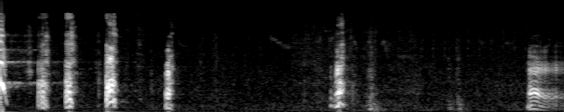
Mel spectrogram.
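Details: Young Corgi pup, eight weeks old, warming up to a new home and barking at the camera on a porch: a quick run of four high yaps, a pause, one more bark, then a brief drawn-out voiced sound at the end.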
